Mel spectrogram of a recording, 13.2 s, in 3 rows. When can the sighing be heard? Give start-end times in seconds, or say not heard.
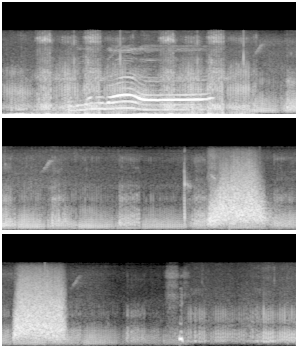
0.9-3.2, 7.1-9.8.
